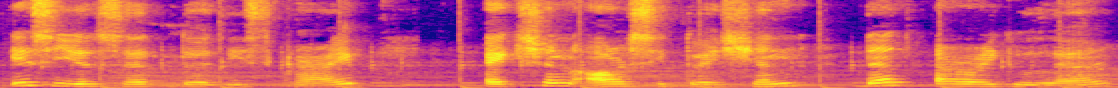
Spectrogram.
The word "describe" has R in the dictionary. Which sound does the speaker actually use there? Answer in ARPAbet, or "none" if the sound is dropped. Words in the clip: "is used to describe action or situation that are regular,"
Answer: R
